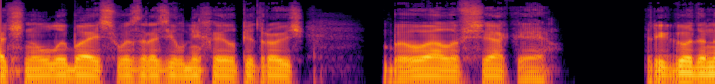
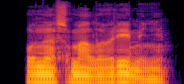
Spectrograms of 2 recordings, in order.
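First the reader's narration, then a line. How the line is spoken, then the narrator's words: Soft interruption. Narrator (Russian): мягко перебил его Ван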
